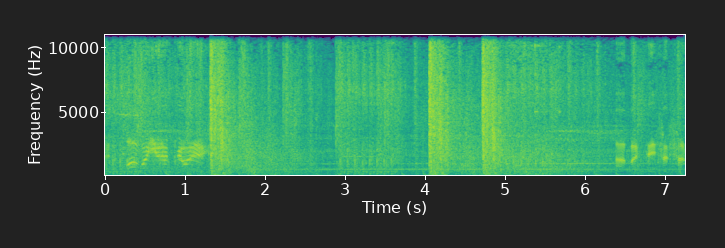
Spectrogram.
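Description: Gunfire in the video game Sniper Ghost Warrior, with loud rifle shots and sustained automatic fire cracking over a dense battle soundscape, and radio chatter in French heard beneath.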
